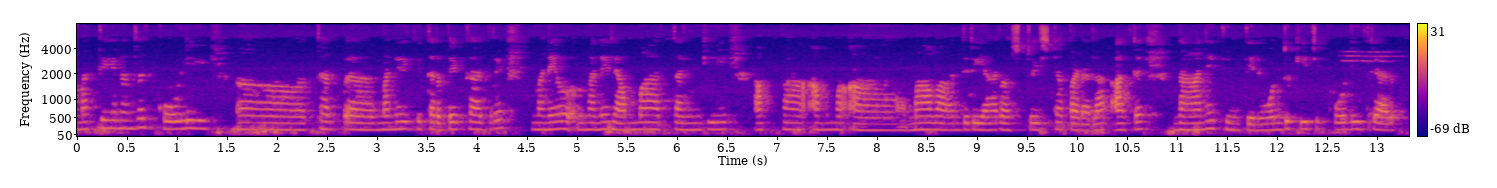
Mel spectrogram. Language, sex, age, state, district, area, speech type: Kannada, female, 18-30, Karnataka, Hassan, urban, spontaneous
